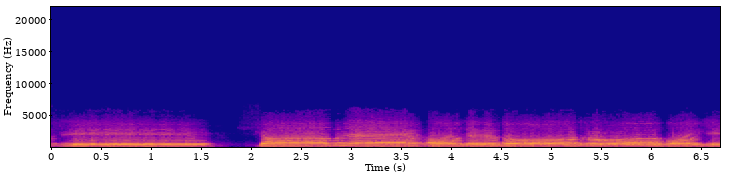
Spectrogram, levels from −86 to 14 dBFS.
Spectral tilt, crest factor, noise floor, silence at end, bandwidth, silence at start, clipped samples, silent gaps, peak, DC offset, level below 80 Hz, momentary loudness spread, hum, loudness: -5.5 dB/octave; 10 dB; -44 dBFS; 0 s; 4.6 kHz; 0 s; under 0.1%; none; -2 dBFS; under 0.1%; -46 dBFS; 5 LU; none; -13 LUFS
